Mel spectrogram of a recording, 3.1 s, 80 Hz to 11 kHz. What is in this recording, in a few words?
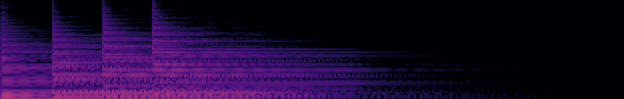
A Major 7th Suspended 4th Sharp 5th, Bass Standard; AM7sus4#5; arpeggiated; JGuitar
